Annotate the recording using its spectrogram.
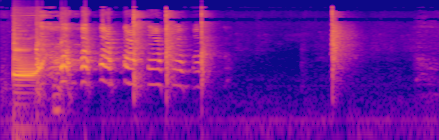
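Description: A woman's loud squeal at the start, with several sharp smacks over the first two seconds, then a pause and a single sharp smack about three seconds in.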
